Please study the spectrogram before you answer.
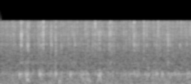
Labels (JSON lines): {"label": "ambient", "recorder": "HydroMoth"}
